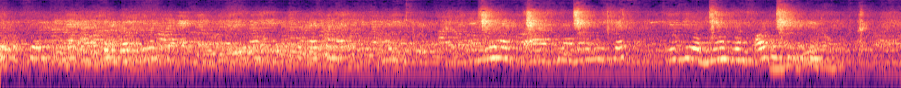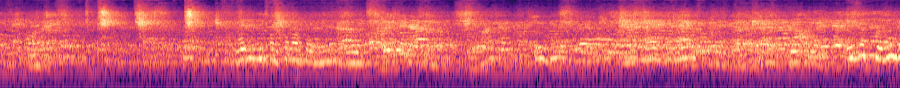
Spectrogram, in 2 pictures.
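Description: A young woman explains calmly, close by.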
